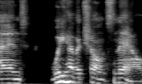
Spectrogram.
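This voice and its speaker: A man talks at a very slow pace. His medium-pitched voice carries vocal fry. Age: 60s. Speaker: devotional speaker. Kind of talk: devotional talk.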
